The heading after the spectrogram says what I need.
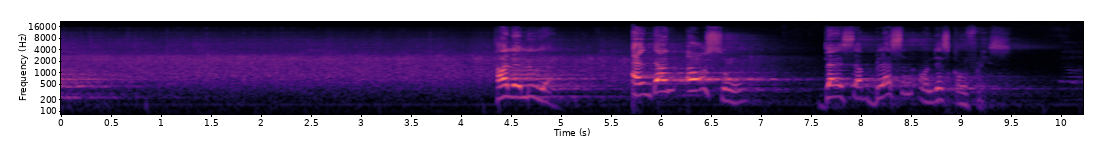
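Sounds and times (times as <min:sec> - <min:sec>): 
audience clapping hands: 0:00.0 - 0:07.1
speech: 0:04.4 - 0:05.1, 0:05.8 - 0:07.0, 0:07.7 - 0:09.6.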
